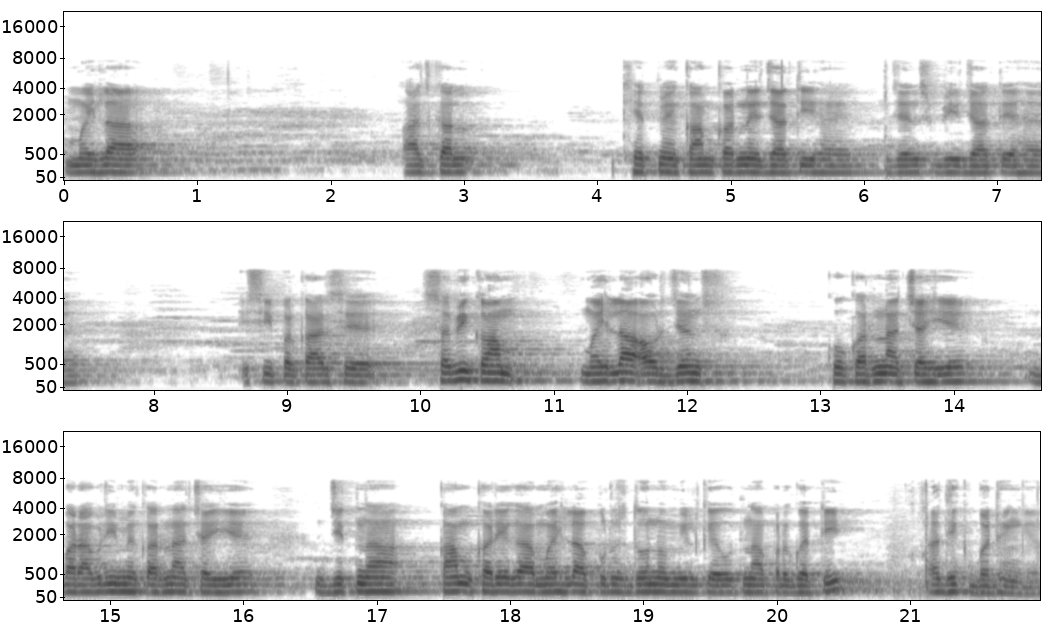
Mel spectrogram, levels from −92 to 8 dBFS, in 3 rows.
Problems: none marked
